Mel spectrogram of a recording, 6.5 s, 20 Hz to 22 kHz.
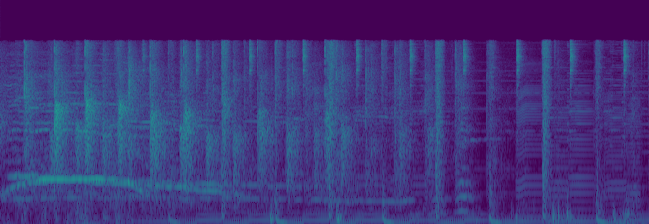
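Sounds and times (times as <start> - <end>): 
crowd clapping for a comedian: 0.0 - 4.6
music: 0.0 - 6.4
low bass line: 1.6 - 6.4.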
